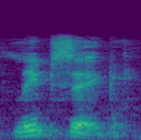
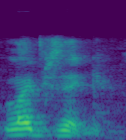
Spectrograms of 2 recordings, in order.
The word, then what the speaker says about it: Leipzig: Composer-conductor born in 1813 in Leipzig. That's how you pronounce that. – Yep, Leipzig.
